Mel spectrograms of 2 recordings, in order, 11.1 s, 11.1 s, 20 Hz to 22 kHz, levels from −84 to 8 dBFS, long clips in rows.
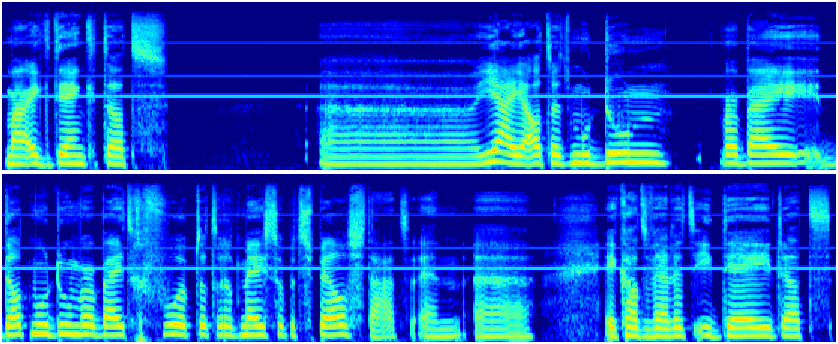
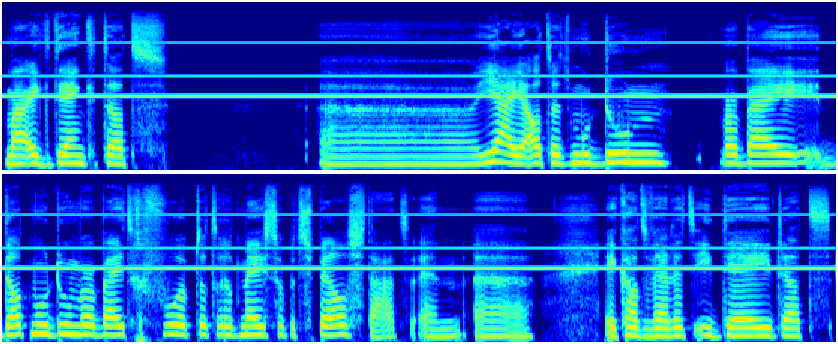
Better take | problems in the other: first | high-pitched whine; loud; throughout; 2 kHz, 6 dB below the speech; faint in the first

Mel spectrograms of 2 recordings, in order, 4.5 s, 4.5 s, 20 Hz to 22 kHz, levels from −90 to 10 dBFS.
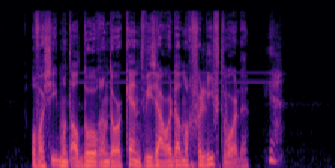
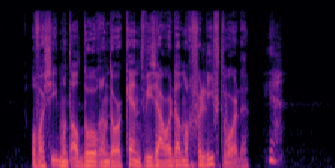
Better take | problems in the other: second | high-pitched whine; faint; from 1 to 3.5 s; 3 kHz, 35 dB below the speech

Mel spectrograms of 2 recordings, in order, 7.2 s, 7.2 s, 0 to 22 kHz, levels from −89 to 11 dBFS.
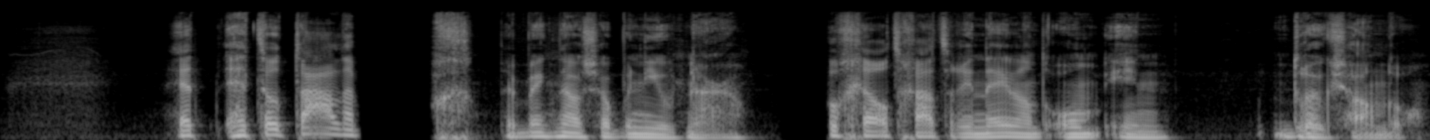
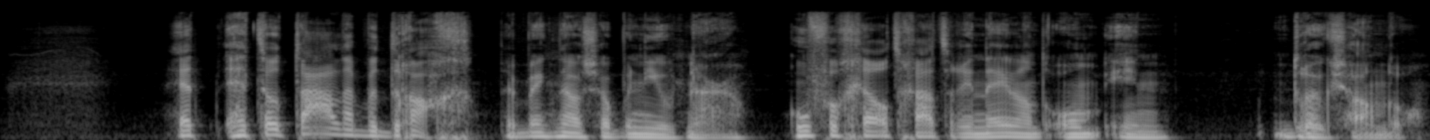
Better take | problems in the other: second | audio cutting out; at 2 s and at 4 s

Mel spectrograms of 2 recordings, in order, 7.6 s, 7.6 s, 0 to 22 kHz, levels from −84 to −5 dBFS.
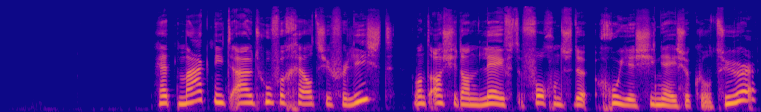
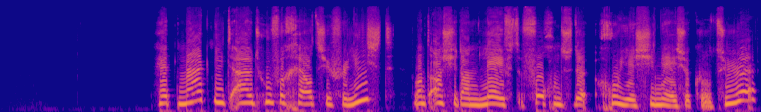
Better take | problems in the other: first | distortion; heavy; 18% of the sound clipped

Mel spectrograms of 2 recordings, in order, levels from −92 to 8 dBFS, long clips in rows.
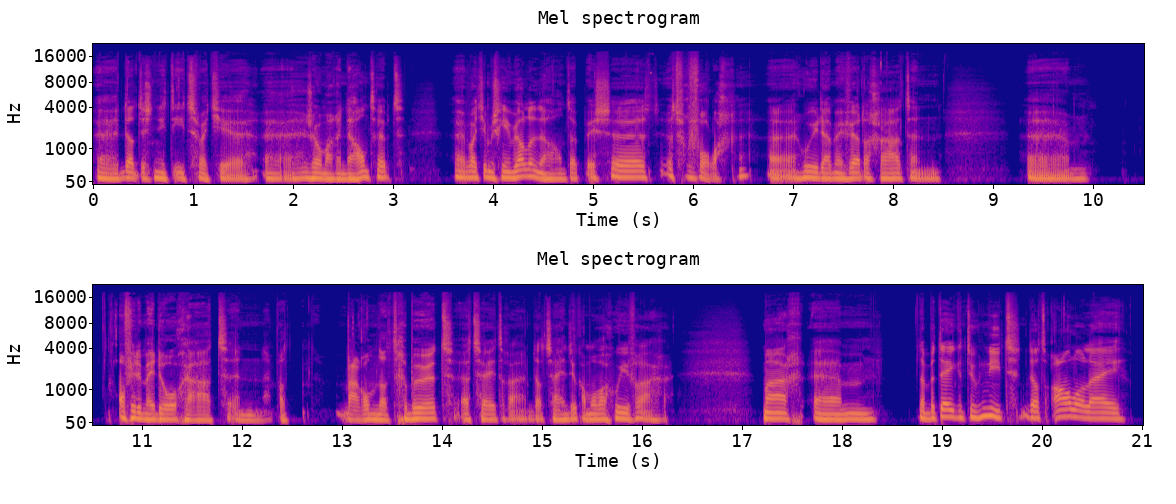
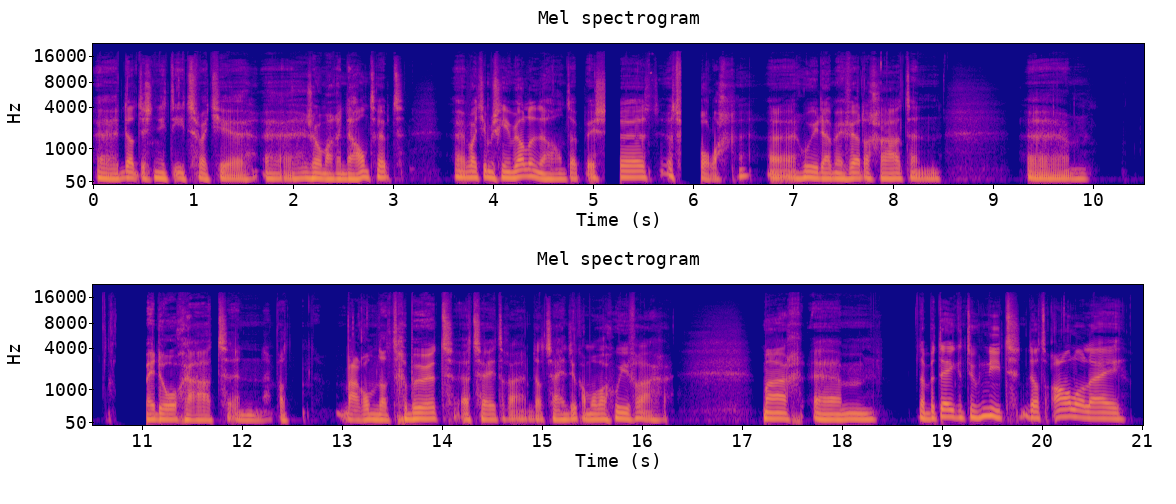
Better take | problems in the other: first | audio cutting out; at 5 s, at 6 s and at 11 s

